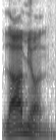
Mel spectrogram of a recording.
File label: "Ramen", Korean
